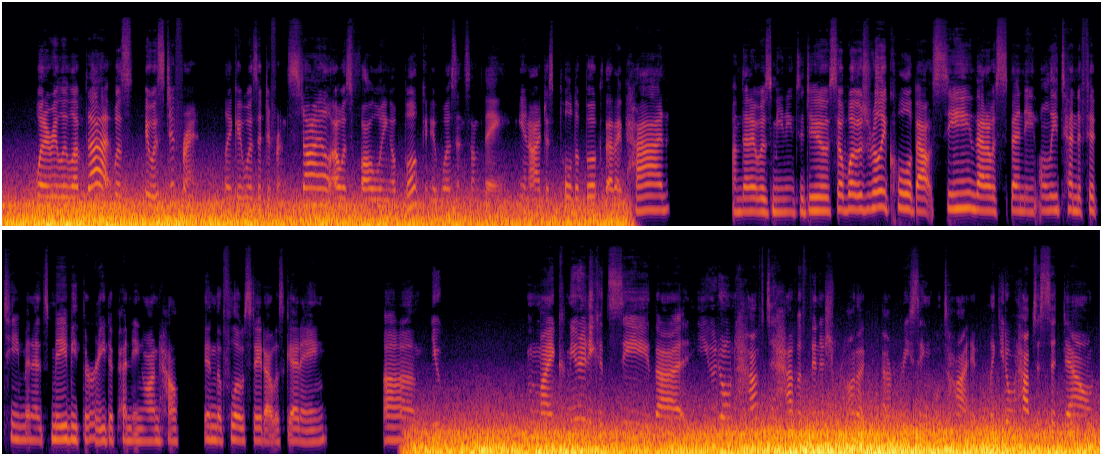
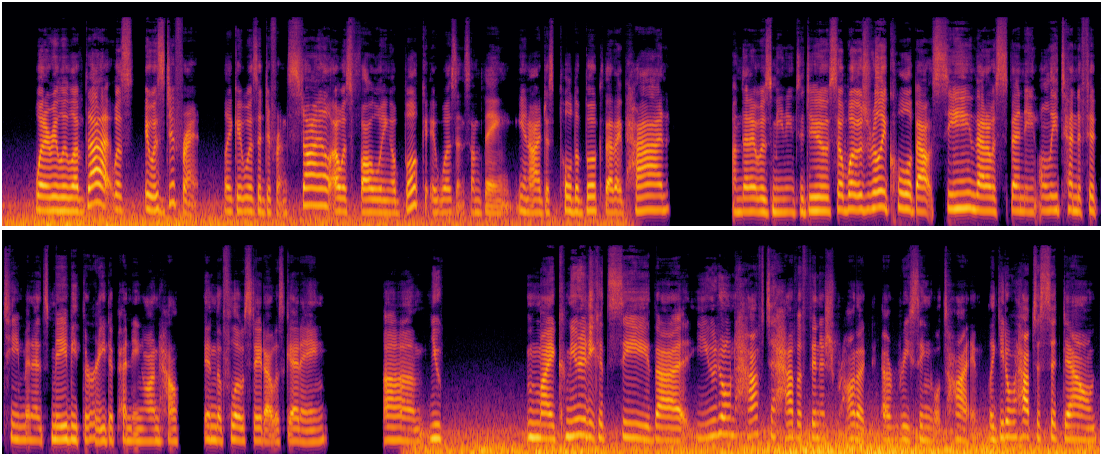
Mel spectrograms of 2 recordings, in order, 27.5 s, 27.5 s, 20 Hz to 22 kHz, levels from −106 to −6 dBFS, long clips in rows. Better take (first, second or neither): second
